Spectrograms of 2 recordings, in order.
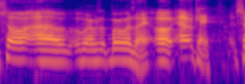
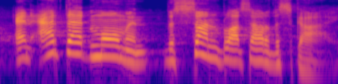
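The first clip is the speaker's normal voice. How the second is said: ordinary delivery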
